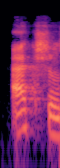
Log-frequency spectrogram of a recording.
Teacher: action sözündə a hərfi ə olaraq oxunur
